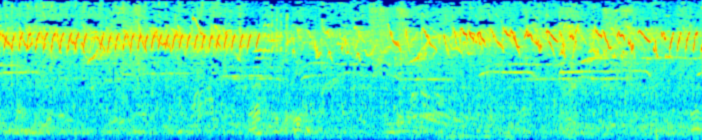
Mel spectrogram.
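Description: White-eye song: rapid, high, twittering trills and chattering phrases in continuous bursts, with several birds overlapping.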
